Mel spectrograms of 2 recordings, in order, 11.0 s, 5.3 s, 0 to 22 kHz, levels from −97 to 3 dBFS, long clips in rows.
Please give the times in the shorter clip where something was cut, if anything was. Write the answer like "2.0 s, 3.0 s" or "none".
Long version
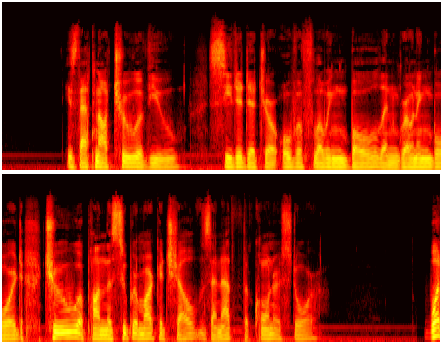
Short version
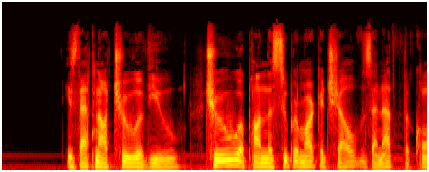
2.5 s

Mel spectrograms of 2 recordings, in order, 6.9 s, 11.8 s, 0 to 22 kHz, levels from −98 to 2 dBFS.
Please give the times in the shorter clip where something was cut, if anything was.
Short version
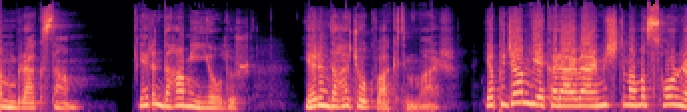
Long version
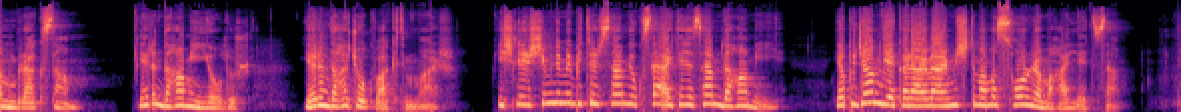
4.7 s

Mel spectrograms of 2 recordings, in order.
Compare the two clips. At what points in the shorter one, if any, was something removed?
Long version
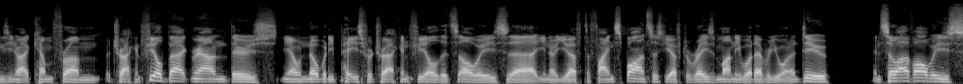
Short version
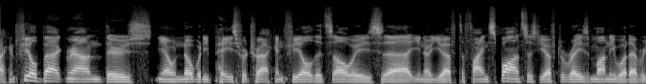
none

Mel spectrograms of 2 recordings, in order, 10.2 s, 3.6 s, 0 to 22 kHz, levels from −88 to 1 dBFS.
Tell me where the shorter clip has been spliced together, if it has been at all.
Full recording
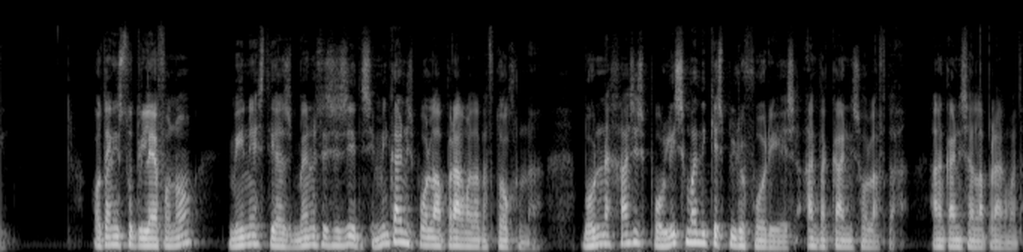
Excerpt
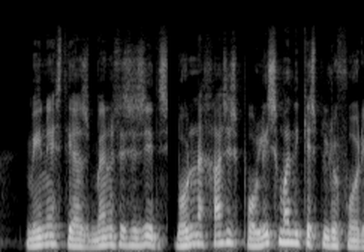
1.7 s

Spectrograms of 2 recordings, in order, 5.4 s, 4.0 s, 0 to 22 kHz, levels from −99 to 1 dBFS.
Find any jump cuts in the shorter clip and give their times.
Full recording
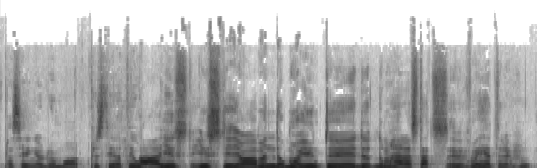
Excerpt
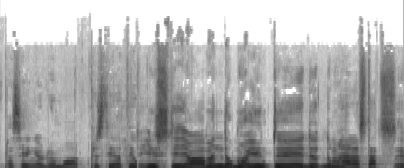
1.4 s

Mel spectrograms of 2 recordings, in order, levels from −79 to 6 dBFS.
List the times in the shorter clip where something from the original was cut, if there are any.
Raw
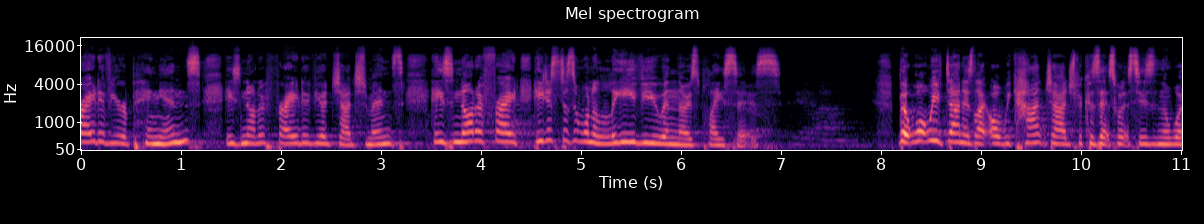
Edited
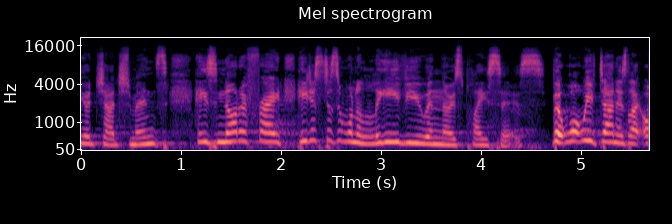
4.7 s

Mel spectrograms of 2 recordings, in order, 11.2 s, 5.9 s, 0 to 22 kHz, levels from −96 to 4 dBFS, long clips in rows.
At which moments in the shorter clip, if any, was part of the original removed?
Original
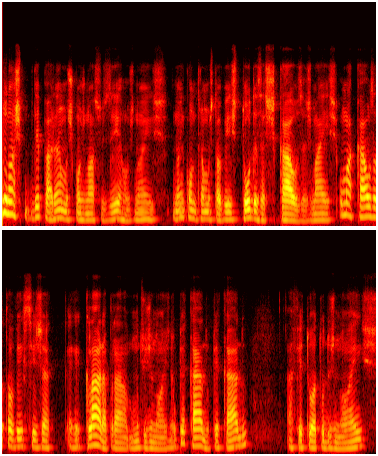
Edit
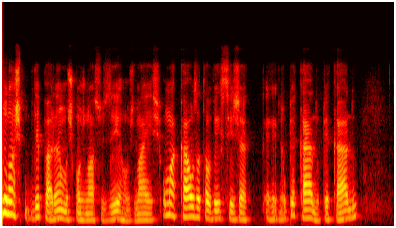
2.0 s, 4.1 s

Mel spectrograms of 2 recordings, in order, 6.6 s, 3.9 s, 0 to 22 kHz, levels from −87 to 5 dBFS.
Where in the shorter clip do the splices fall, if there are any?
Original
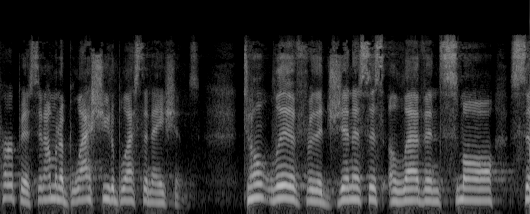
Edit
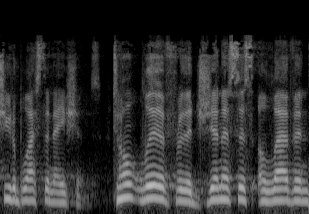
1.4 s

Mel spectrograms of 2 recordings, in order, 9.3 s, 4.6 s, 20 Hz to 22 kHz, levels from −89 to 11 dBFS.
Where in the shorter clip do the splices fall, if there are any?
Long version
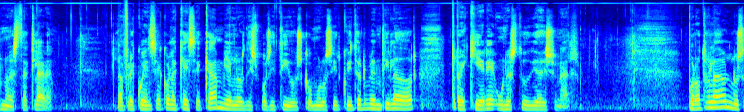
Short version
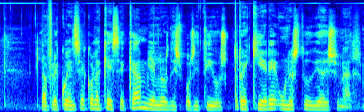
2.8 s

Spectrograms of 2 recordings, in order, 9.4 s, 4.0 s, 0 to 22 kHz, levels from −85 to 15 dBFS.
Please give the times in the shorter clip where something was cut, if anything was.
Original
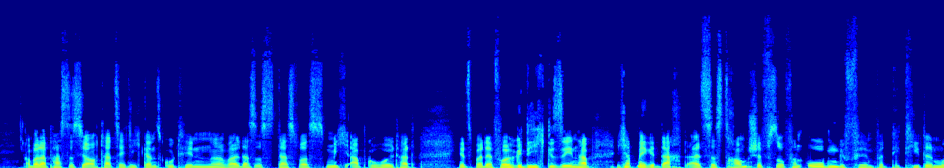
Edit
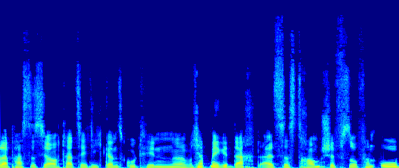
1.9 s

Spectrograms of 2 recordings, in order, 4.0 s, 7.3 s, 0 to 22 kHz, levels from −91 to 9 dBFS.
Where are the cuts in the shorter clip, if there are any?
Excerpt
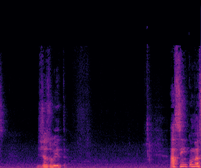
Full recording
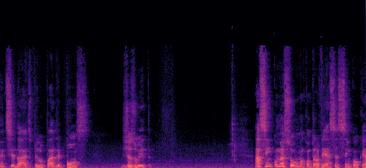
none

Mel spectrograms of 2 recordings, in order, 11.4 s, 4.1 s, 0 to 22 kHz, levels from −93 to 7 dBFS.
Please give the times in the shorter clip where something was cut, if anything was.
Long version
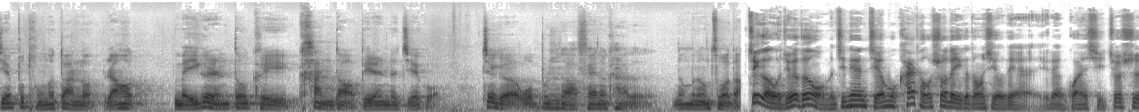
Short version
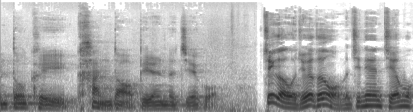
2.6 s

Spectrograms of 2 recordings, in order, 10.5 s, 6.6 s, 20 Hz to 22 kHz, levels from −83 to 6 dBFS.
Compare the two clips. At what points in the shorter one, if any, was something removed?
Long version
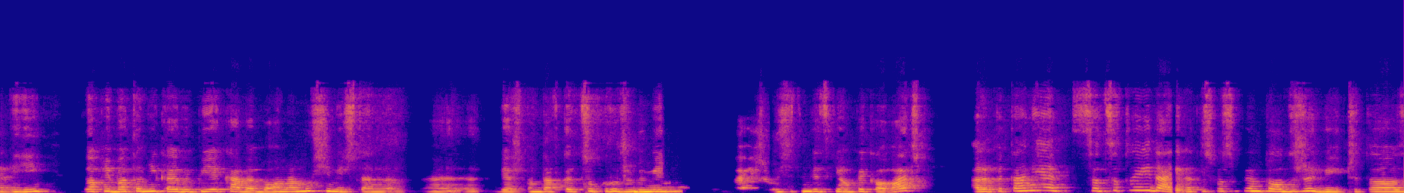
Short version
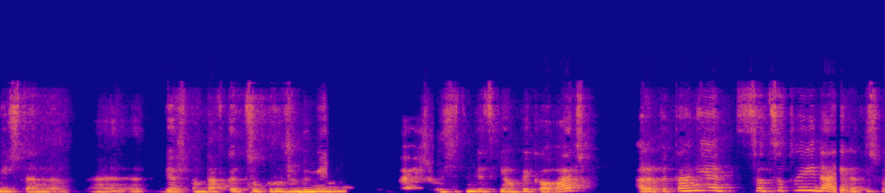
none

